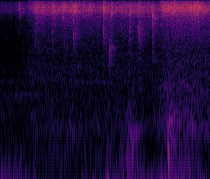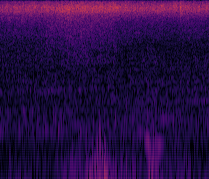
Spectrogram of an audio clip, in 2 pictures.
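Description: Water from a bathroom shower runs steadily, a continuous hissing spray that grows fuller after a couple of seconds and holds an even level, with faint low thumps underneath and no voices.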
